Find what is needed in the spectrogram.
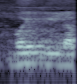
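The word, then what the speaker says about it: Wojtyła: Wojtyla po yung pronunciation.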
